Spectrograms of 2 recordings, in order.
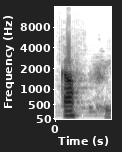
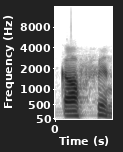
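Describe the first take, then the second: First: The word ends with a long 'ee' vowel. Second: The word ends with a short 'eh' vowel. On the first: The speaker calls it right. "ডফল ই এ আছে না কাফি" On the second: The speaker calls it wrong. "কাফে না"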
